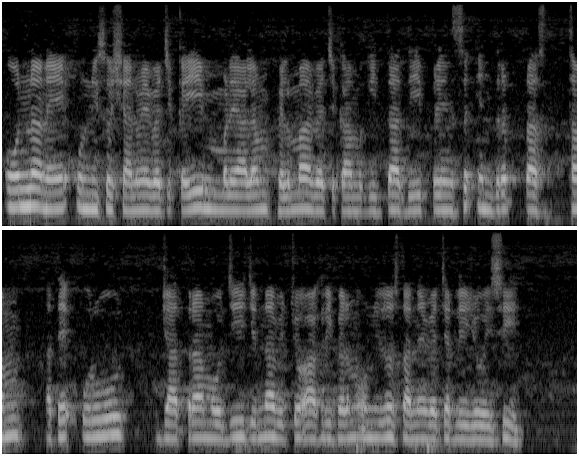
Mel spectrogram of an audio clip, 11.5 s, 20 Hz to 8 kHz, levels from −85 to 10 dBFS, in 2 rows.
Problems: constant background noise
